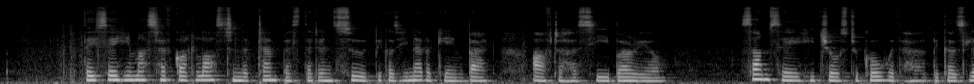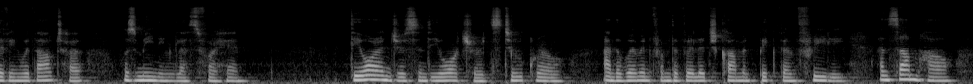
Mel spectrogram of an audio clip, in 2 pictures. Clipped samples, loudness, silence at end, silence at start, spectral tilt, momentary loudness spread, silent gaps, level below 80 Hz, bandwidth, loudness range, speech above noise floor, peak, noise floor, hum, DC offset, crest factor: under 0.1%; -26 LUFS; 0 s; 0 s; -6.5 dB/octave; 9 LU; none; -50 dBFS; 15.5 kHz; 3 LU; 25 dB; -8 dBFS; -51 dBFS; none; under 0.1%; 18 dB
